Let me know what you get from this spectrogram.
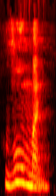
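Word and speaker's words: women: सिर्फ ए से ई होगा, लेकिन इसका प्रोनाउंसिएशन तो होता है वुमन और इसका प्रोनाउंसिएशन होता है वीमेन।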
